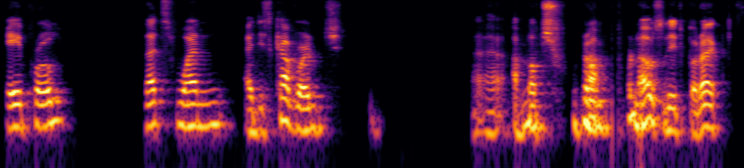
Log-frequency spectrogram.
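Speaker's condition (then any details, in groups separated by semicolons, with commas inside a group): No condition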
